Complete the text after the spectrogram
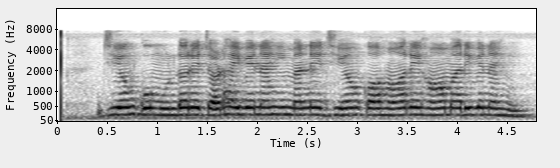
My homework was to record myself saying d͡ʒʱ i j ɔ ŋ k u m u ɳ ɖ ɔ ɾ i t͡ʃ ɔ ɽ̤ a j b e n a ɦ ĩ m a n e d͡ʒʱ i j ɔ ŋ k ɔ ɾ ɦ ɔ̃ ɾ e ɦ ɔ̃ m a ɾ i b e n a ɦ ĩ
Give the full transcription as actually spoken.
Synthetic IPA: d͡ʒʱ i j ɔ ŋ k u m u ɳ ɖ ɔ ɾ e t͡ʃ ɔ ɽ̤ a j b e n a ɦ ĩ m a n e d͡ʒʱ i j ɔ ŋ k ɔ ɦ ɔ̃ ɾ e ɦ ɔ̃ m a ɾ i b e n a ɦ ĩ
